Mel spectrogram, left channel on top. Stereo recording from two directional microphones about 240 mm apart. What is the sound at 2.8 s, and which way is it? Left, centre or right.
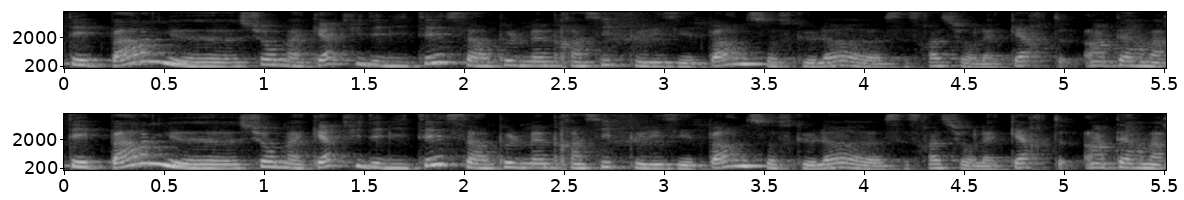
Speech, right.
